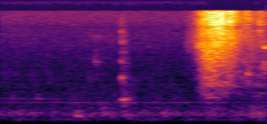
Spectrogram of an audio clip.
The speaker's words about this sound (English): If you hear a silence, let me breathe and take a sip of my water.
